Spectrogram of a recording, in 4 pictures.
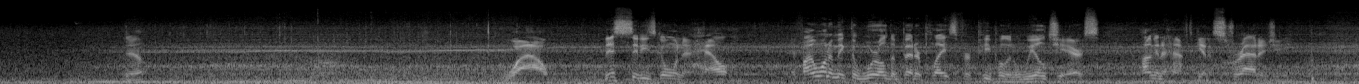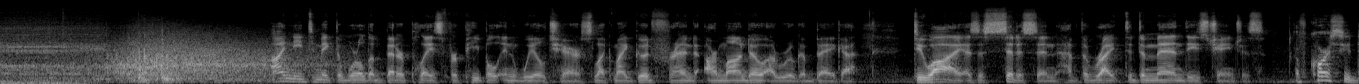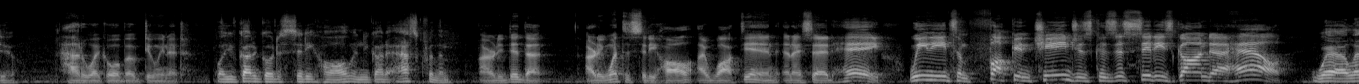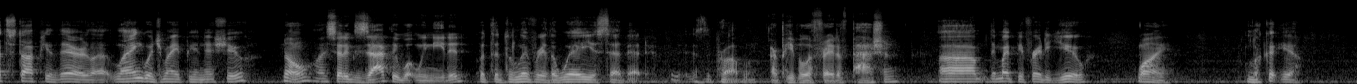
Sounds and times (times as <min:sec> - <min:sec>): Speech: 0:05.0 - 0:12.9, 0:16.3 - 0:52.6, 0:53.2 - 0:53.8.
